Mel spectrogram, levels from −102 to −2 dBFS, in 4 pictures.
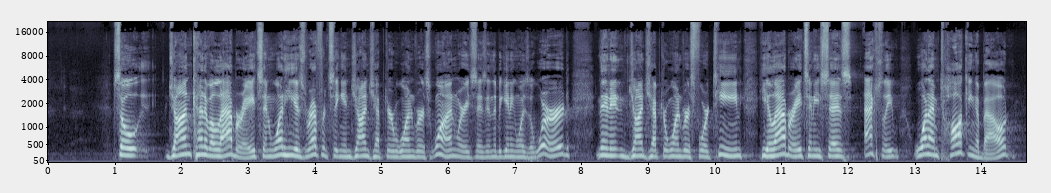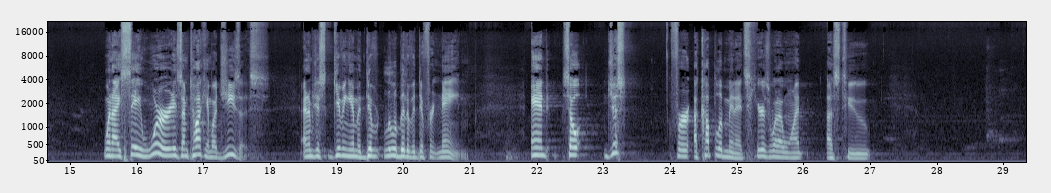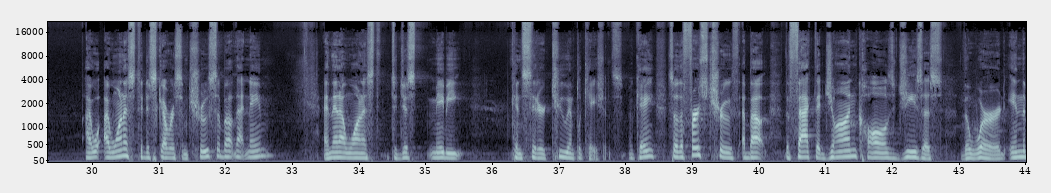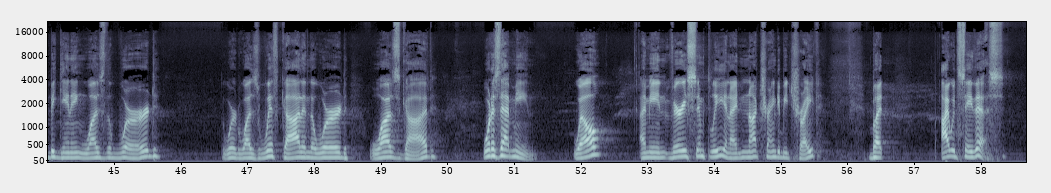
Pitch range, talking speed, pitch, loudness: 140-185 Hz, 155 wpm, 160 Hz, -24 LUFS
